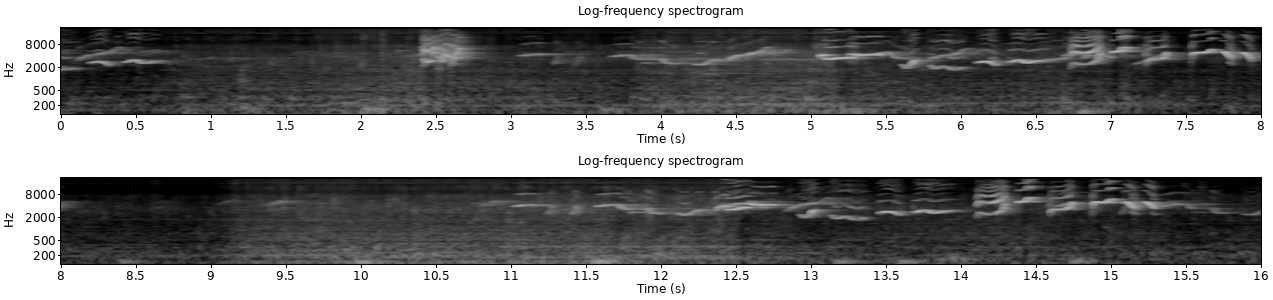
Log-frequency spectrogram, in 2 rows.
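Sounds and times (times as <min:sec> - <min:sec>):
bird whistling song: 0:00.0 - 0:00.8, 0:02.2 - 0:08.2, 0:10.8 - 0:16.0.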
